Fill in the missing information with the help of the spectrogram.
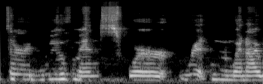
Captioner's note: none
